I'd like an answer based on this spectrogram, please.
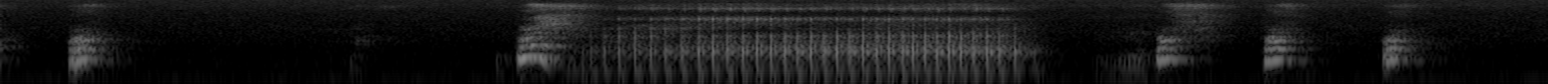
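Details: Boston Terriers snoring and dreaming in their sleep give a long, rattling, pulsed snore between short muffled yips and woofs.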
